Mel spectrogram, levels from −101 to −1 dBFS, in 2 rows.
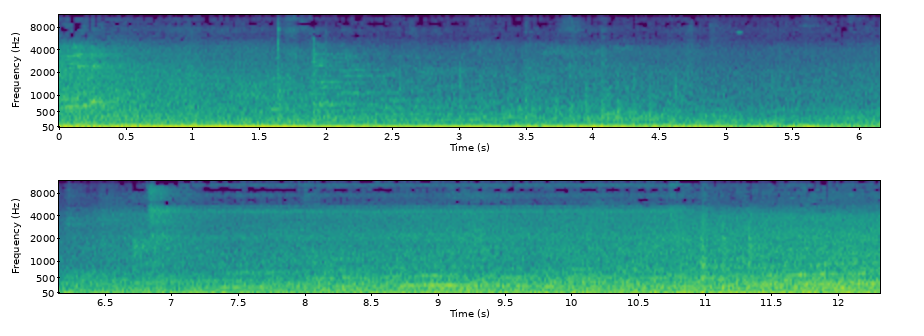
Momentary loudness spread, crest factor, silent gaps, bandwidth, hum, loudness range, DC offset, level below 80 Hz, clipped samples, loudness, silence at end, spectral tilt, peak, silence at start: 8 LU; 12 dB; none; 8.2 kHz; none; 6 LU; under 0.1%; -18 dBFS; under 0.1%; -23 LUFS; 0 s; -6.5 dB/octave; -4 dBFS; 0 s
